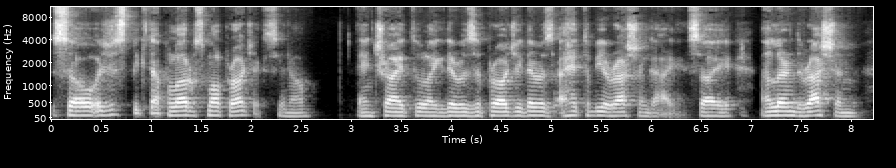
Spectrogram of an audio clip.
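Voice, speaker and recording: A man with a Croatian accent, an actor telling his story in a casual interview, halting with many fillers and restarts. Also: mid-range voice, steady tone, a little mellow. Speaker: actor guest.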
